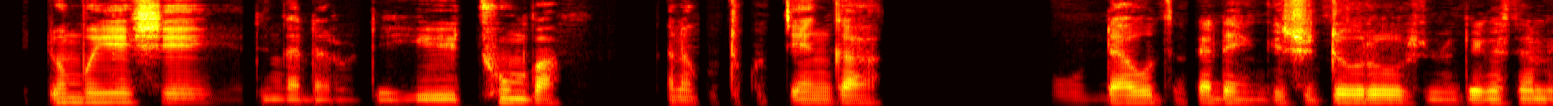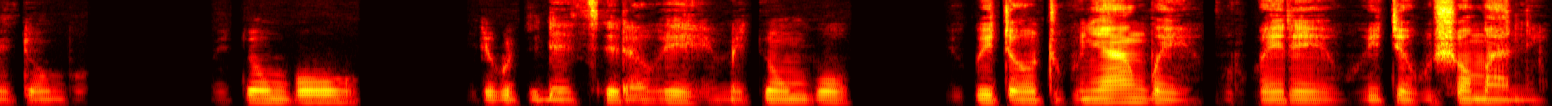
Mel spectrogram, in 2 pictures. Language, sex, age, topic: Ndau, male, 25-35, health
